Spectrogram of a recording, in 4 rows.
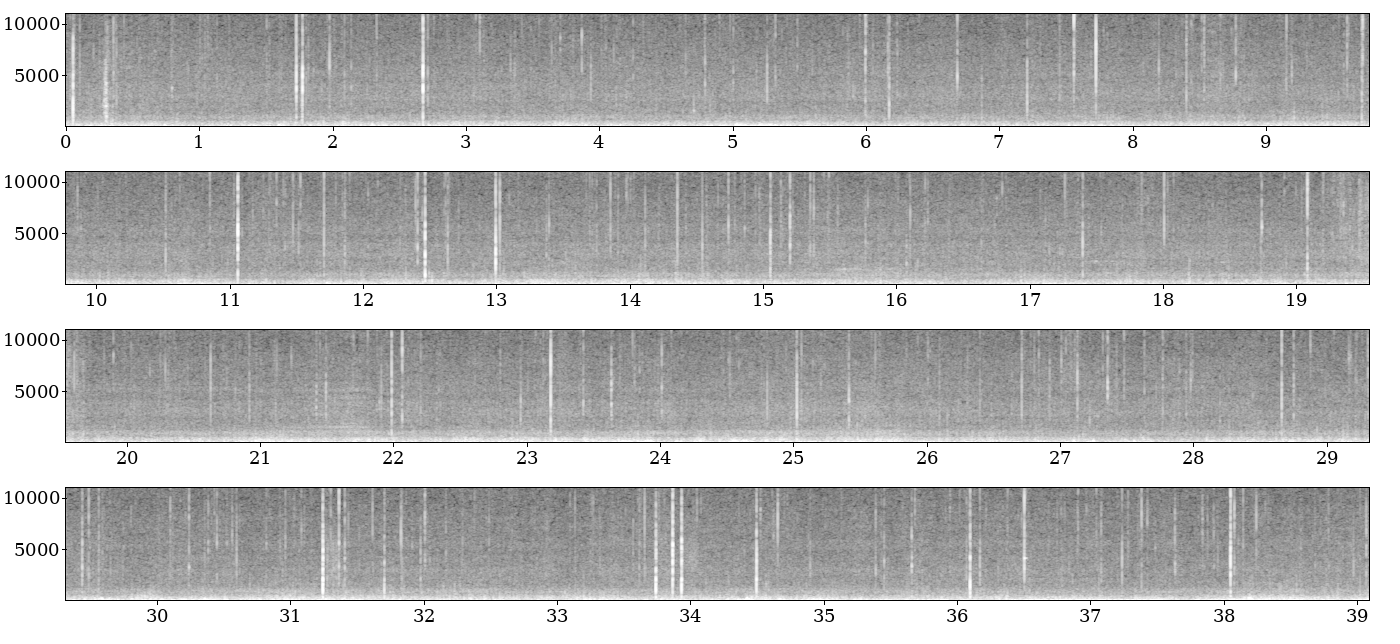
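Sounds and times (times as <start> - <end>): wood fire crackling and popping: 0.0 - 39.0.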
